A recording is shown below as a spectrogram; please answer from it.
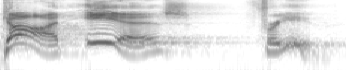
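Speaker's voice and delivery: stress on the word is. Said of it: "you could do it this way".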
